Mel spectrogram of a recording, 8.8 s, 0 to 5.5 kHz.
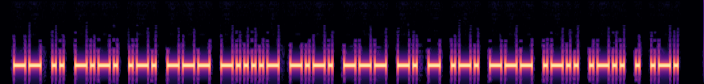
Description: Morse code, heard as a keyed tone, about 25 wpm, 600 Hz. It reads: MICRO-CONTROLLER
